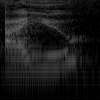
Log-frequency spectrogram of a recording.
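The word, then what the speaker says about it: IYOU: So one of my words, and this is actually the name of the poem, is Iyu, and it's spelled I-Y-O-U.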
